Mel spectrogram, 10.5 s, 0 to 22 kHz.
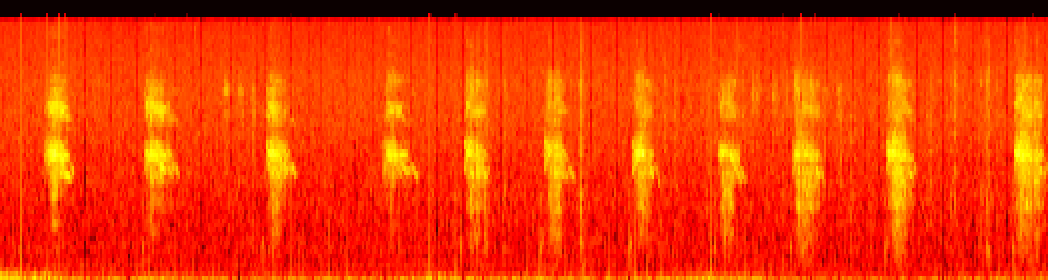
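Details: Griffon vulture nestling, hatched 20 April 2023 from the Jerusalem Biblical Zoo and now all grown up, giving a steady series of short, wheezy squeaks, roughly one per second, eleven in all, over a low rumbling background.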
